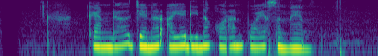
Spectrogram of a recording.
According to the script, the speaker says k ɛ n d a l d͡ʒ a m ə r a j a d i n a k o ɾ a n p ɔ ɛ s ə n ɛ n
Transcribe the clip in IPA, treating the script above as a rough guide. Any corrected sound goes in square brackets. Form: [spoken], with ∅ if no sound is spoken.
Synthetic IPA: k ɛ n d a l d͡ʒ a [n] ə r a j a d i n a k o ɾ a n p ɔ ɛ s ə n ɛ n

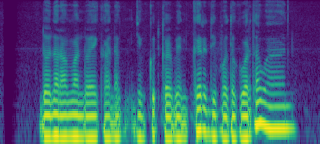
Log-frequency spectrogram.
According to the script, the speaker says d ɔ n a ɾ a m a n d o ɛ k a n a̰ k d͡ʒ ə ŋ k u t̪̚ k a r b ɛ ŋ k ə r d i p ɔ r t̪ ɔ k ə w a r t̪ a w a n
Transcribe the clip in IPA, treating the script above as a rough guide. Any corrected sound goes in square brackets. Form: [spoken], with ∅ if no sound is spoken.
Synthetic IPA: d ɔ n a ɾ a m a n d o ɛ k a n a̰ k d͡ʒ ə ŋ k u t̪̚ k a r b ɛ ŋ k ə r d i p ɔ [∅] t̪ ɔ k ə w a r t̪ a w a n

